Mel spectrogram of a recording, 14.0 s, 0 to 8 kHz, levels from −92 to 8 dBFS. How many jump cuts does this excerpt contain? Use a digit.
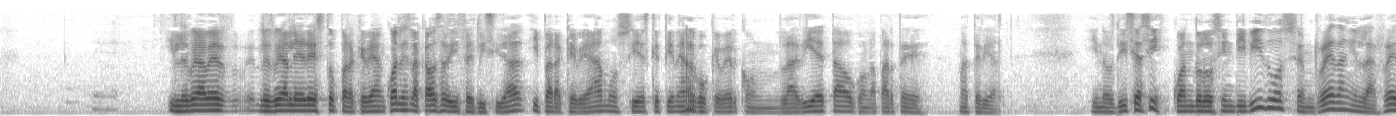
1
